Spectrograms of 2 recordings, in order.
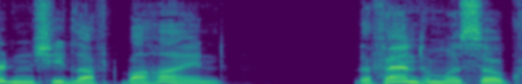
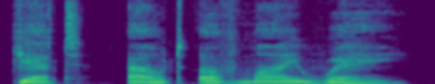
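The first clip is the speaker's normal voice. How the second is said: cold repeated warning; 4 semitones higher, slower than usual. A narrator's reading. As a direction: lay it out slowly, no room to argue. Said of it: "Catha repeated".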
